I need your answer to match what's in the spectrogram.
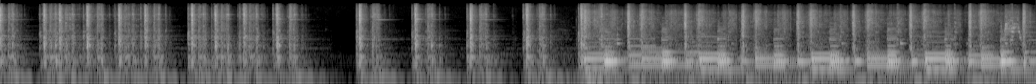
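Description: An amplified antique typewriter, played as a percussion instrument, clacks out loud, rhythmic bursts of keystrokes, then keeps tapping as a steady, tonal musical accompaniment comes in partway through.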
